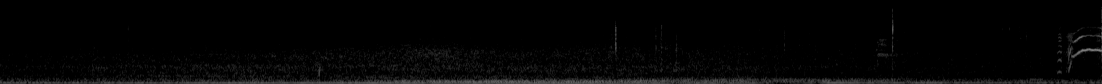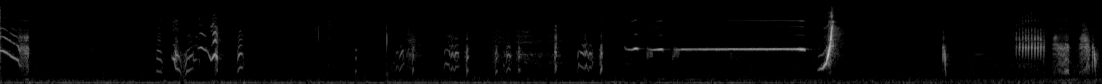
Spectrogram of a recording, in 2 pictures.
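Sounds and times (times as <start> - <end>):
bird chattering: 10.6 - 11.4, 12.6 - 13.6, 14.9 - 18.2, 21.2 - 22.0
bird chirps: 10.6 - 11.4, 12.6 - 13.5, 14.9 - 19.6
bird whistling: 17.2 - 19.5.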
